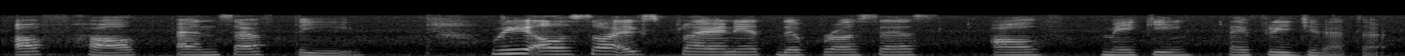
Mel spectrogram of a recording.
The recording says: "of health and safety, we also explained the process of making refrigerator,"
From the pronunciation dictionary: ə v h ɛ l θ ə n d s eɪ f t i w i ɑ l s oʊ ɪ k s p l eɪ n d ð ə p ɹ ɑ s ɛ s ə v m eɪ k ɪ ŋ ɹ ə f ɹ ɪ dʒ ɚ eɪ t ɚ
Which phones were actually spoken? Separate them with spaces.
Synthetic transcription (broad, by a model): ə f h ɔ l t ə n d s eɪ f t i w i ɑ l s oʊ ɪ k s p l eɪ n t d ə p ɹ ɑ s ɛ s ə f m eɪ k ɪ ŋ ɹ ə f ɹ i dʒ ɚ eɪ t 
